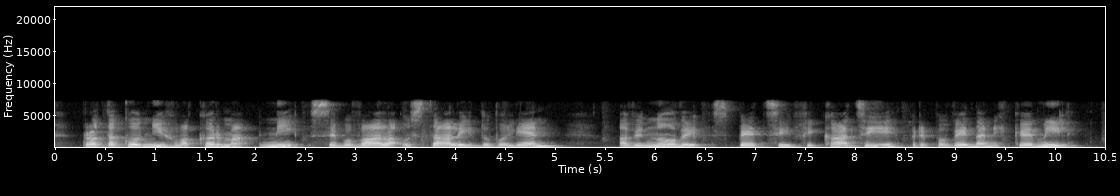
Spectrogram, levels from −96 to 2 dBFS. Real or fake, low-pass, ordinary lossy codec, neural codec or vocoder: real; 7.2 kHz; MP3, 96 kbps; none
